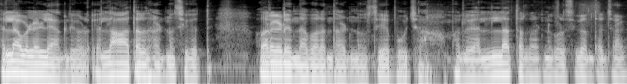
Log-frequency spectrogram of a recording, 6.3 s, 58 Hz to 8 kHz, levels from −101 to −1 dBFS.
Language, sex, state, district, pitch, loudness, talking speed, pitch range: Kannada, male, Karnataka, Shimoga, 90 Hz, -16 LUFS, 160 wpm, 85-100 Hz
